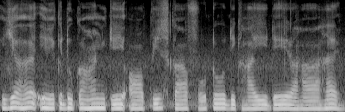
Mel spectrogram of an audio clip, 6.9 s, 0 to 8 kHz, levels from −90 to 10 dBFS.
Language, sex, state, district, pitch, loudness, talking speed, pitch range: Hindi, male, Bihar, Kaimur, 110 Hz, -14 LUFS, 95 wpm, 105-115 Hz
